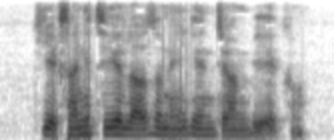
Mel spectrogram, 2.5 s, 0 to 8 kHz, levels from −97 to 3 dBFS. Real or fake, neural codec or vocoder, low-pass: real; none; 7.2 kHz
